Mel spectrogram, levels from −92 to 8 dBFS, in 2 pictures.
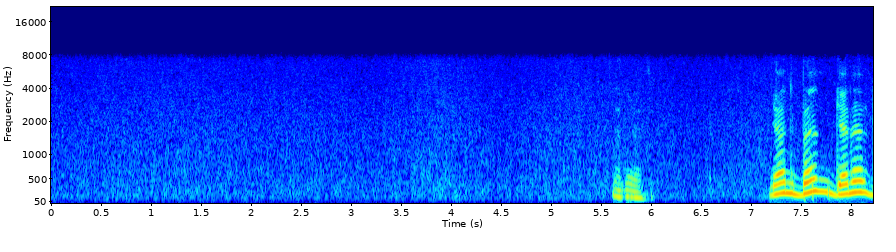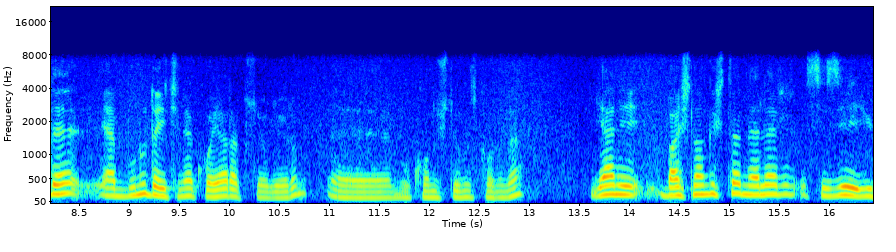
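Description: No technical faults are audible.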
